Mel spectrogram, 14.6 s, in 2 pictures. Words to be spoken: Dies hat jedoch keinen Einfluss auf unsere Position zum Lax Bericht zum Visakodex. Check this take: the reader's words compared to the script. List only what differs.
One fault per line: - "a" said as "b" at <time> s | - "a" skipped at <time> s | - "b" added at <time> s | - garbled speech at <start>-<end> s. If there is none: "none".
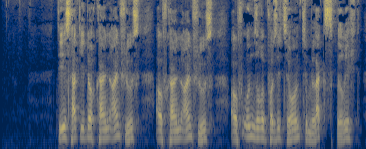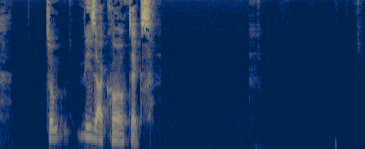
- "keinen Einfluss auf" added at 3.3 s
